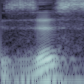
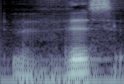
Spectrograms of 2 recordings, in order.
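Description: First: The word begins with a z sound. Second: The word begins with a th sound. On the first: The speaker calls it wrong. "If you say zis, that, these, those, we understand. Maybe if you're maybe someone with a French accent" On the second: The speaker calls it right. "but better is this"

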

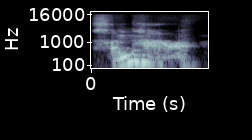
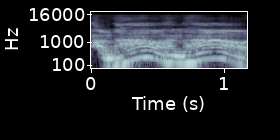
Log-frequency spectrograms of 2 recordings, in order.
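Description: First: The tone is neutral and said without emotion. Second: The tone falls sharply, like an emotional English word. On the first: The speaker calls it right. "you have to kind of drain the emotion out of yourself and remember hang hao" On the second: The speaker calls it wrong. "don't start saying hang hao, you know, because it's going to really mess everything up"

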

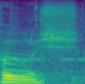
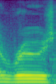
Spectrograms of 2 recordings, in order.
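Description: First: The R is a rolled French R. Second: The R is a plain English R. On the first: "instead of Rouge" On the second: "I'm calling it Rouge now"

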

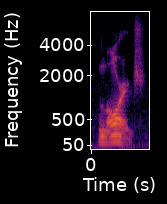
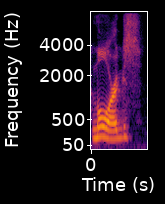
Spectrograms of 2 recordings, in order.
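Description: First: The name ends with a 'j' sound. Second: The name ends with a 'gz' sound. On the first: The speaker calls it right. "It's M-O-R-J" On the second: The speaker calls it wrong. "not Morgs"

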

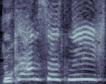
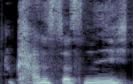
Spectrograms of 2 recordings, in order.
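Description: First: It is said in a squeaky Mickey Mouse voice. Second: It is said in the speaker's normal voice.

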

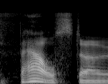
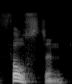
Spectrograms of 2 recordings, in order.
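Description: First: The last syllable has a full 'stone' vowel. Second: The last syllable is reduced to a short 'stun'.

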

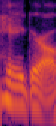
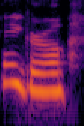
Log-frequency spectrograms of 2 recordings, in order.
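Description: First: The greeting does not sound warm or friendly. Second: The greeting sounds warm and friendly. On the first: It is an approach to avoid. The speaker calls it wrong. "but not hey girl, because we don't do that" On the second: It is a casual invitation to chat. The speaker calls it right. "The nice kind of hey girl"

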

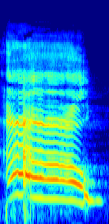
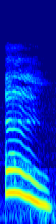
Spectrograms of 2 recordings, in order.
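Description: First: It is said as a strong exclamation. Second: It is said in a casual, half-hearted way.

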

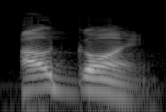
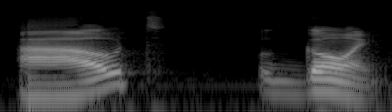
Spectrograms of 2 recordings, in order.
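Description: First: The word is said quickly and smoothly. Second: The word is said slowly and carefully.

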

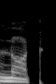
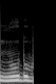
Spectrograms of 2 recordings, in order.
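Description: First: The vowel sounds like 'ah'. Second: The vowel sounds like 'oo'. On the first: The speaker calls it right. "ইউ এর জন্য আকার হবে।" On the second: The speaker calls it wrong. "একে কিন্তু ভুল করেও নুট বলা চলবে না।"

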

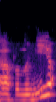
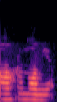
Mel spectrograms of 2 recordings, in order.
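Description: First: The stress falls on the syllable 'mi'. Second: The stress falls on the syllable 'no'. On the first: The speaker calls it wrong. "Не агрономія" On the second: The speaker calls it right. "а агрономія"

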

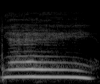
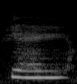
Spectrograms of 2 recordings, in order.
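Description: First: The cheer is said very loudly. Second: The cheer is said quietly.

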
